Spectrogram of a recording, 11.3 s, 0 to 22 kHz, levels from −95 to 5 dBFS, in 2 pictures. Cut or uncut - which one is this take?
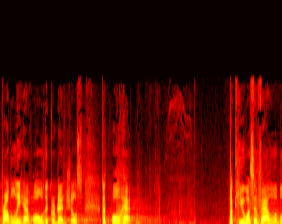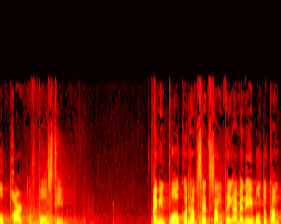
uncut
